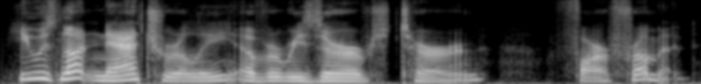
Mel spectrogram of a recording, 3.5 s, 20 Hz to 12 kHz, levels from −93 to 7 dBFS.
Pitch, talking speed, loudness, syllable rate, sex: 180 Hz, 190 wpm, -19 LUFS, 5.4 syllables/s, male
